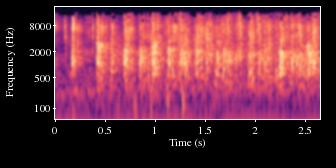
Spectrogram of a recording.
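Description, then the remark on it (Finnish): An audience of volunteer reading grandmothers and grandfathers applauds themselves, many hands clapping in a dense, steady patter that stays even in loudness for a few seconds. “Voitte antaa itsellenne aplodit.”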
